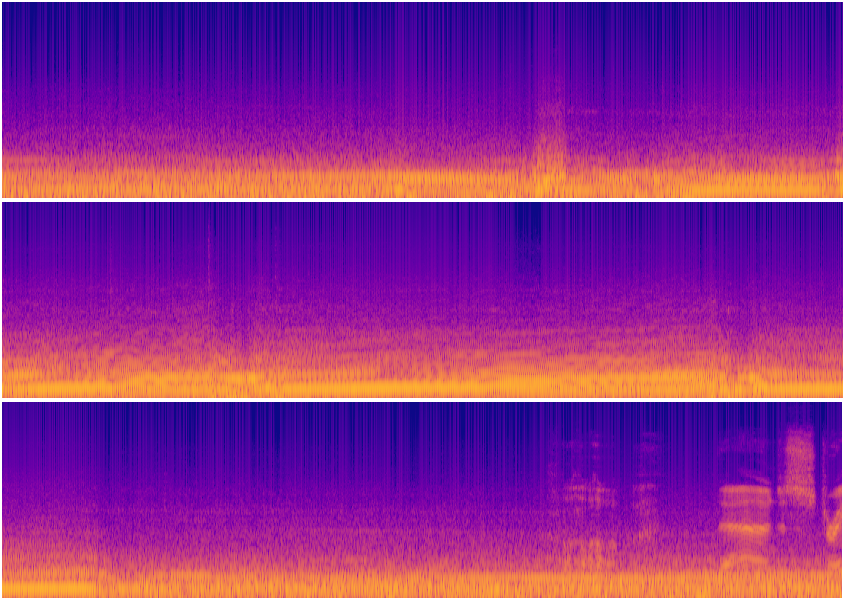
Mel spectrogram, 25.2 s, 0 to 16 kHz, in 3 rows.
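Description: A 2018 Mustang GT pulls hard in second gear on Mickey Thompson ET Street SS tires, its engine note rising loud and steady over about ten seconds before easing off, with a rumbling idle before and after.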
